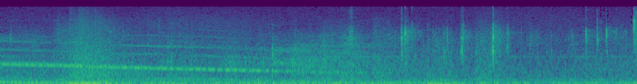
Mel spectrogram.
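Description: Police car siren in GTA V (FiveM), a wailing tone sweeping downward and growing nearer, sounding over low engine rumble and street noise.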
